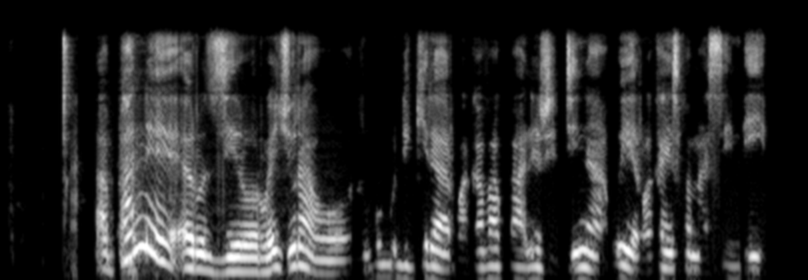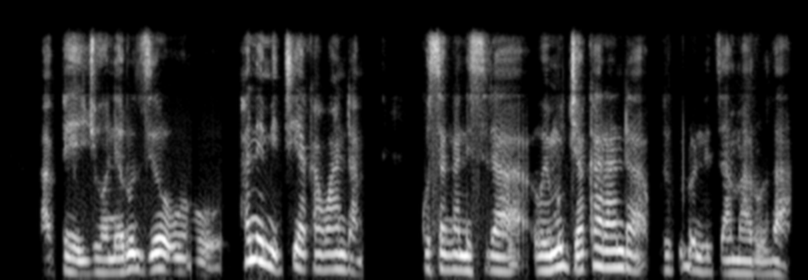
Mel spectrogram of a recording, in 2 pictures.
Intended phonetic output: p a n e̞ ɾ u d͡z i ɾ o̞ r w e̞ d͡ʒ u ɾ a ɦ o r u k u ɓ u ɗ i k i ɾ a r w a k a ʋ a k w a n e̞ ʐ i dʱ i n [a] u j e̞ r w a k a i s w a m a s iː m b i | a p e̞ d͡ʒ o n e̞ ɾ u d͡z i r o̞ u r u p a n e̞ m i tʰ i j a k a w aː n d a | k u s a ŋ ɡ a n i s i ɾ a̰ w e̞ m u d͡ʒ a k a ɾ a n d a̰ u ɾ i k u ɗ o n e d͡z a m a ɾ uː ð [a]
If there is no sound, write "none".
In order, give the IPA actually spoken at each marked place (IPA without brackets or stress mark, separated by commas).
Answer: a, a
